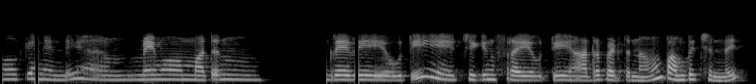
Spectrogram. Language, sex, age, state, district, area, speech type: Telugu, female, 30-45, Andhra Pradesh, Palnadu, rural, conversation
